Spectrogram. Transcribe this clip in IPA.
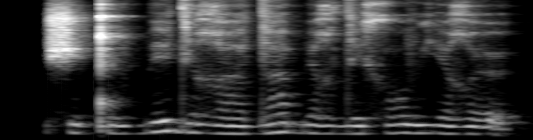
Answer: ʃ e ǃ ʊ v b e d i ʁ a d a b e ʁ d e x ɔ v j e ʁ œ

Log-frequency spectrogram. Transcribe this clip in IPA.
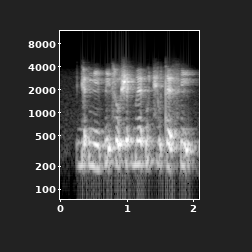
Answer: ɡ ɛ˦ ʔ ɲ ĩ˨ p ĩ˦˨ sʰ o̰˦˨ ʃ ɛ˦ ʔ b ɛ˦ ʔ ṵ˦˨ t͡ɕ ṵ˦˨ t ɛ̰˦˨ sʰ ĩ˦˨

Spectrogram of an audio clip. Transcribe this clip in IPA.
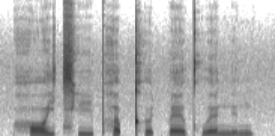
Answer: h ɔː˥ j t͡sʰ iː˥ pʰ ɐ˥ p̚ kʰ ɵ˨ t̚ p ɛː˨˥ kʷʰ ɛː˨˩ ŋ ɪ˨ ŋ

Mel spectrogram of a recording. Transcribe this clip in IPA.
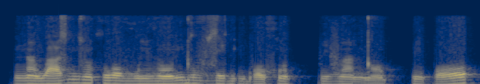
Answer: ŋ ã w a z n z õ θ w o v w ĩ ð õ n d u v z i d m b o xʷ ã pː i v ã n d ɔ̃ pː ĩ p o

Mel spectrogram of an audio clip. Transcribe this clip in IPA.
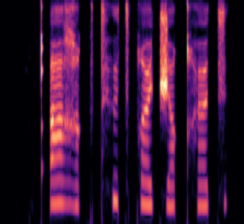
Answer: qʼ a˦ ʁ a˨ q tʰ ʉ˦ t͡s q ʉ˨˦ t͡ʃ o˨ qʰ ʉ˨˦ t͡s

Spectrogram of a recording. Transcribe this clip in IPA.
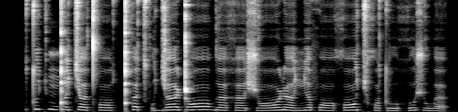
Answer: t o c ŋ͡ǃ ɐ c ɐː t̪ʰ ɔː ǃʰ ɐ t͡sʼ o ɟ ɐː ʈ ɔː ɡ ɐː h ɐː ʃ ɔː ɳ ɐː ɲ ɐ f ɔː x ɔː c x ɔ t oː h o ʃ o w ɐ

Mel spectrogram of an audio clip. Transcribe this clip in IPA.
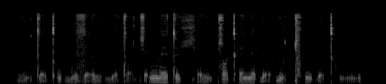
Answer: v ṵ t ɛ̰ kʼ u ɡ͡b ɘ z ɛ̰ v u ɡ͡b ɛ̰ t ɑ̰ c ɛ̰ ŋ͡m ɛ t œ ç ɛ̰ v ṵ c ɑ kʼ ɛ ŋ ɛ ɓ ɛ̰ ɓ u ǀʰ u ɓ ɛ̰ kʰ ṵ

